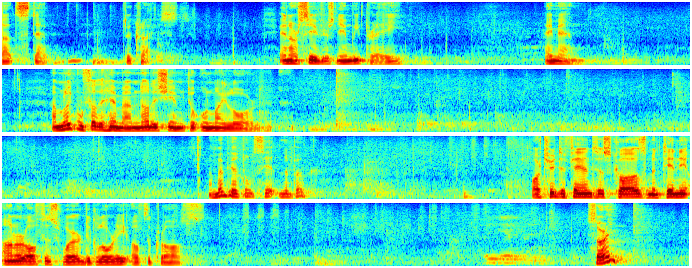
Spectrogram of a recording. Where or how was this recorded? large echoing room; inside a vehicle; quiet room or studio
large echoing room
